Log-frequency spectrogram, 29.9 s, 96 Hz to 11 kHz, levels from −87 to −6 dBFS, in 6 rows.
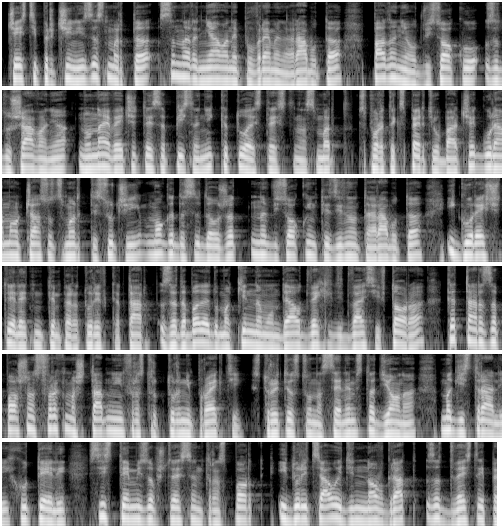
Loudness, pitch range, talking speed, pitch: -20 LUFS, 120-145 Hz, 150 wpm, 130 Hz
